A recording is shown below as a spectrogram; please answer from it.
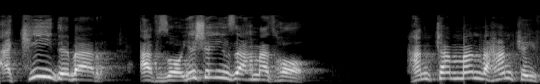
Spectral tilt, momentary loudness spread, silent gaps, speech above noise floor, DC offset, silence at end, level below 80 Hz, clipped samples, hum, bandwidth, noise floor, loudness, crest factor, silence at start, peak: -3.5 dB/octave; 7 LU; none; 58 dB; under 0.1%; 0 s; -72 dBFS; under 0.1%; none; 11 kHz; -72 dBFS; -15 LUFS; 16 dB; 0 s; 0 dBFS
